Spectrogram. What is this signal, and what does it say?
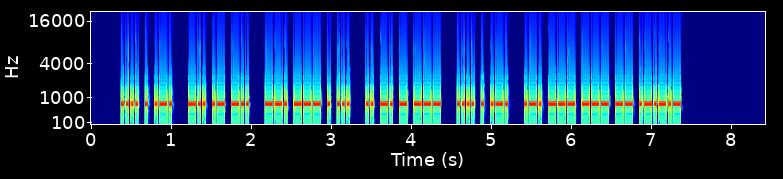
Morse code, heard as a keyed tone, about 40 wpm, 700 Hz. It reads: HER DAD GOES INTO HER ROOM.
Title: Additional Easy Phrases 40wpm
